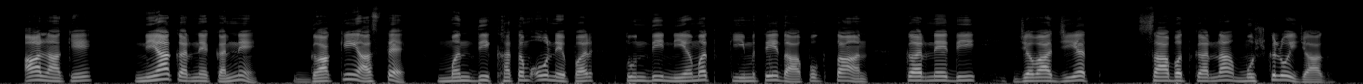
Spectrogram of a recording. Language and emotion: Dogri, neutral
